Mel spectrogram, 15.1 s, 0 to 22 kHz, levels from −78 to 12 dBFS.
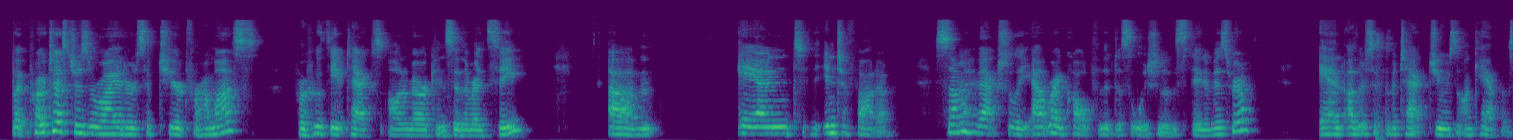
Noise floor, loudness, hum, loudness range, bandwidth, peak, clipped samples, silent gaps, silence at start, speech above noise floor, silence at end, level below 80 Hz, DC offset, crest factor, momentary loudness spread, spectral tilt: -72 dBFS; -23 LUFS; none; 3 LU; 12.5 kHz; -6 dBFS; under 0.1%; none; 0.15 s; 49 dB; 0 s; -66 dBFS; under 0.1%; 18 dB; 8 LU; -4.5 dB/octave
